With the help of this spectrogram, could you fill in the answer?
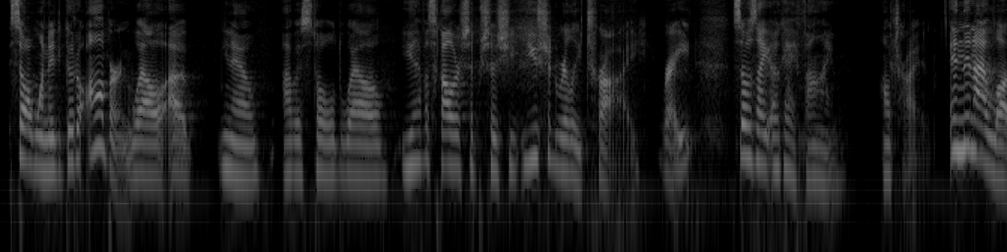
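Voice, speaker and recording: A fairly quick American accent with lively intonation, on a very clean recording against a silent background. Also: woman, medium pitch for a woman. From New Orleans, Louisiana, US South. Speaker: sommelier and wine business owner. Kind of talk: casual interview chat.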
